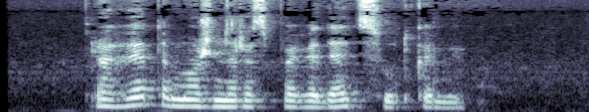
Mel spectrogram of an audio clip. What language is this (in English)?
Belarusian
